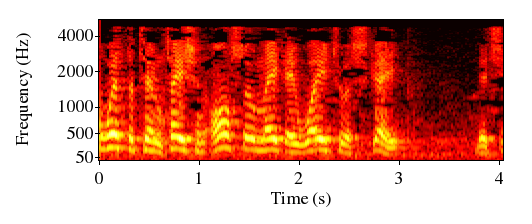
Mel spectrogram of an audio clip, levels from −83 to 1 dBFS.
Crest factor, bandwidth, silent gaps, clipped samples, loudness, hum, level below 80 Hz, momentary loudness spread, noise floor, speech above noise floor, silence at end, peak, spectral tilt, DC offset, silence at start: 16 dB; 5 kHz; none; under 0.1%; -18 LUFS; none; -54 dBFS; 11 LU; -46 dBFS; 29 dB; 0 s; 0 dBFS; -8 dB/octave; under 0.1%; 0 s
